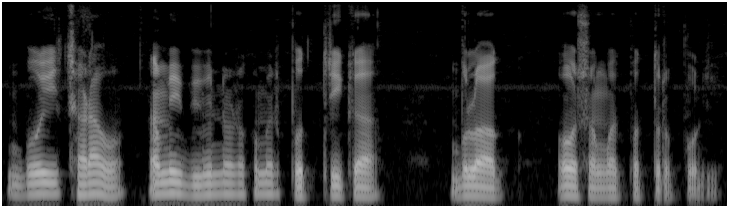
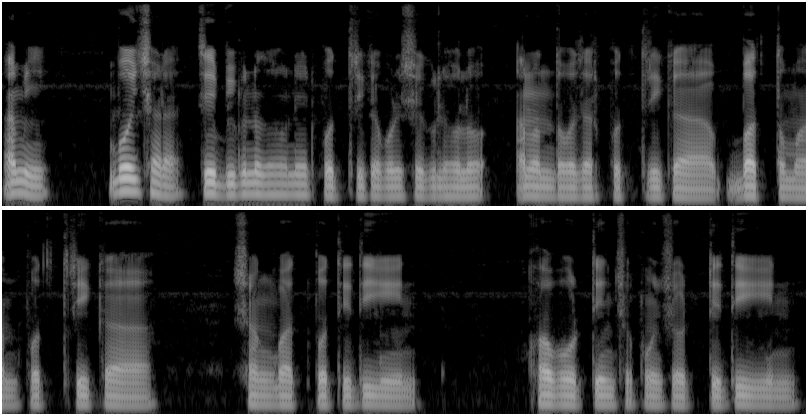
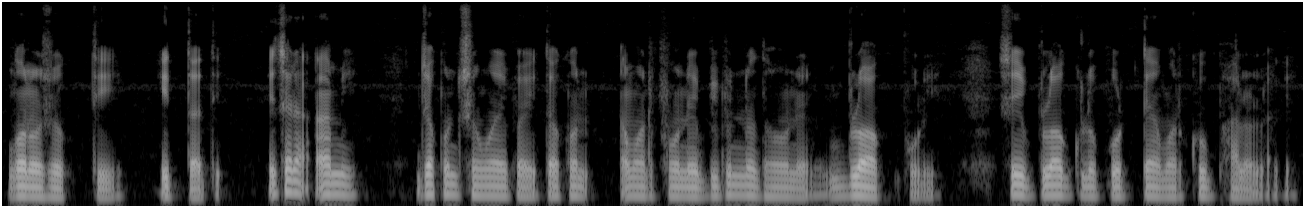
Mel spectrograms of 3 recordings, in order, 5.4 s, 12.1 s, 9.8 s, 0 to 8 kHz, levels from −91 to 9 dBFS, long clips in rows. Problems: constant background noise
